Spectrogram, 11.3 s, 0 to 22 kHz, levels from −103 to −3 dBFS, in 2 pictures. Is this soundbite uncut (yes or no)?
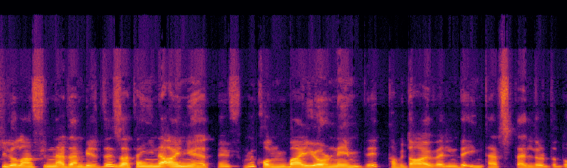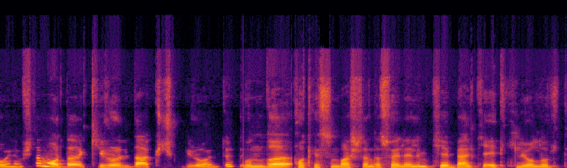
no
